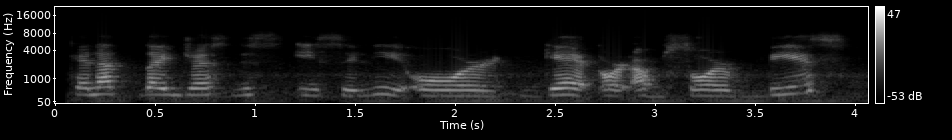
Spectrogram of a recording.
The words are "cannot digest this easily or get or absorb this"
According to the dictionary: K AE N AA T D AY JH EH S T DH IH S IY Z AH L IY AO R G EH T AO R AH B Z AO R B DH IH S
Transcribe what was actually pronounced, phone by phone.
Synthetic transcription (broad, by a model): K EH N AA T D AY JH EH S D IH S IY S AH L IY AO R G EH T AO R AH B S AO R B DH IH S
